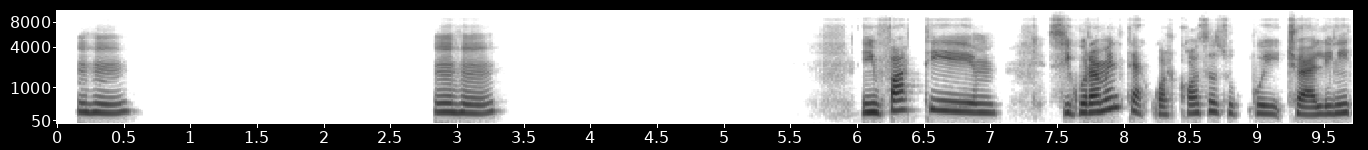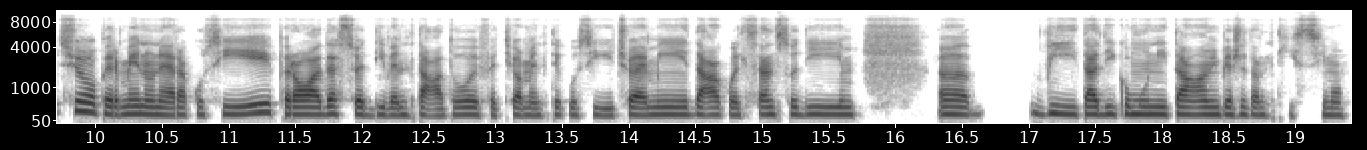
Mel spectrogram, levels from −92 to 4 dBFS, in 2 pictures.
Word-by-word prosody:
Mh-mh. 230 Hz, 0 st, -1 dB, 2.3 s
Mh-mh. 230 Hz, 0 st, 0 dB, 2.7 s
Infatti, 265 Hz, +1 st, +4 dB
mhmm, 225 Hz, -1 st, -1 dB, 0.4 s
sicuramente 240 Hz, -, +5 dB
è 220 Hz, -, -5 dB
qualcosa 215 Hz, +5 st, -1 dB
su 210 Hz, -3 st, -9 dB
cui 200 Hz, -4 st, -2 dB
cioè 190 Hz, -, +4 dB
all'inizio 220 Hz, +7 st, +2 dB
per 190 Hz, -3 st, +1 dB
me 195 Hz, +1 st, +1 dB
non 180 Hz, -2 st, +1 dB
era 170 Hz, 0 st, +1 dB
così, 190 Hz, +6 st, -2 dB
però 180 Hz, -1 st, +4 dB
adesso 185 Hz, +1 st, +1 dB
è 180 Hz, -, +3 dB
diventato 165 Hz, 0 st, -3 dB
effettivamente 165 Hz, 0 st, -4 dB
così. 165 Hz, -1 st, -8 dB
Cioè 170 Hz, +1 st, +2 dB
mi 180 Hz, +1 st, -2 dB
dà 170 Hz, 0 st, +2 dB
quel 170 Hz, -1 st, -4 dB
senso 180 Hz, +1 st, -3 dB
di, 180 Hz, 0 st, -4 dB, 0.7 s
ehm, 185 Hz, -1 st, 0 dB, 0.4 s
vita, 185 Hz, -2 st, 0 dB
di 185 Hz, +1 st, -4 dB
comunità, 185 Hz, -1 st, 0 dB
mi 180 Hz, 0 st, -1 dB
piace 180 Hz, 0 st, -3 dB
tantissimo. 165 Hz, -1 st, -8 dB
185 Hz, 110 wpm, -25 LUFS, 175-220 Hz, 2.7 s, sicuramente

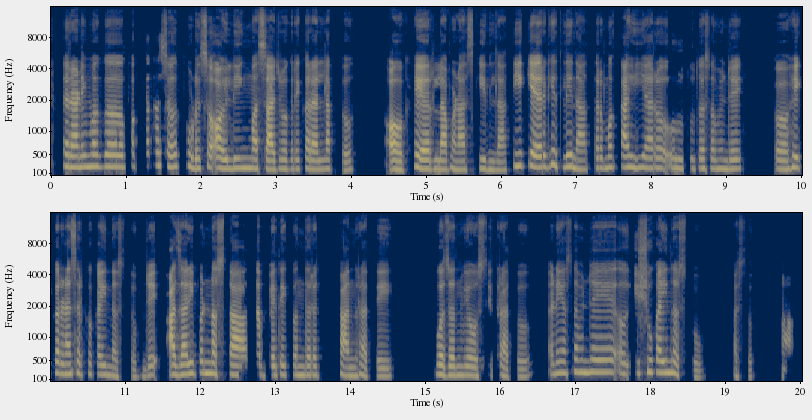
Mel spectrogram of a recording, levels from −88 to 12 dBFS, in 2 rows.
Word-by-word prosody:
तर 250 Hz, -, +3 dB
आणि 230 Hz, 0 st, +5 dB
मग 250 Hz, 0 st, 0 dB
अ, 245 Hz, -1 st, +4 dB
फक्त 255 Hz, +1 st, -9 dB
कसं 265 Hz, -3 st, -1 dB
थोडंसं 210 Hz, -1 st, 0 dB
ऑइलिंग, 210 Hz, -1 st, +3 dB
मसाज 200 Hz, -2 st, +4 dB
वगैरे 195 Hz, 0 st, -4 dB
करायला 190 Hz, -2 st, +2 dB
लागतं. 195 Hz, -3 st, -5 dB, 0.5 s
अ, -, -, +8 dB, 0.3 s
हेअरला 195 Hz, -4 st, +5 dB
म्हणा, 180 Hz, -3 st, 0 dB
स्किनला 180 Hz, -2 st, -4 dB
ती 260 Hz, 0 st, +2 dB
केअर 240 Hz, -3 st, +7 dB
घेतली 245 Hz, -2 st, -1 dB
ना, 190 Hz, -2 st, 0 dB
तर 215 Hz, 0 st, -3 dB
मग 230 Hz, -, -1 dB
काही 230 Hz, -1 st, +2 dB
यार 215 Hz, -2 st, -1 dB, 0.3 s
ऋतूत 200 Hz, +1 st, -9 dB
असं 205 Hz, 0 st, -5 dB
म्हणजे 195 Hz, 0 st, -2 dB, 0.5 s
अ, 190 Hz, -1 st, 0 dB
हे 225 Hz, 0 st, +4 dB
करण्यासारखं 220 Hz, -1 st, +1 dB
काही 205 Hz, 0 st, +1 dB
नसतं 170 Hz, -3 st, -7 dB
म्हणजे 170 Hz, +4 st, -3 dB, 0.2 s
आजारी 210 Hz, +2 st, +4 dB
पण 240 Hz, -1 st, +1 dB
नसतात 205 Hz, -3 st, +3 dB, 0.2 s
तब्येत 195 Hz, 0 st, -4 dB
एकंदरच 195 Hz, -1 st, -3 dB, 0.3 s
छान 180 Hz, -3 st, +1 dB
राहते. 170 Hz, -2 st, -5 dB, 0.6 s
वजन 190 Hz, -2 st, +2 dB
व्यवस्थित 185 Hz, +1 st, -4 dB
राहतं 165 Hz, -2 st, -5 dB, 0.3 s
आणि 230 Hz, +2 st, -3 dB
असं 240 Hz, +3 st, -4 dB
म्हणजे 255 Hz, 0 st, -1 dB
अ, 225 Hz, -, -4 dB
इश्यू 255 Hz, +3 st, -2 dB
काही 245 Hz, -1 st, +3 dB
नसतो. 175 Hz, -10 st, -4 dB, 0.4 s
असं. 160 Hz, -1 st, -13 dB, 0.4 s
हां. -, -, -10 dB
205 Hz, 155 wpm, -22 LUFS, 190-230 Hz, 0.6 s, अ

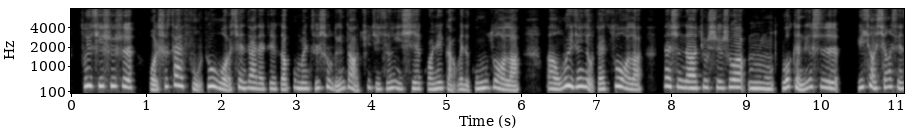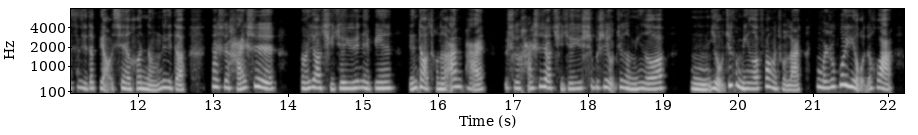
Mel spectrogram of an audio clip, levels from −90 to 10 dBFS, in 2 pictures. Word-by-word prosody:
所 295 Hz, -, +6 dB
以 310 Hz, -, +6 dB
其 300 Hz, 0 st, +2 dB
实 300 Hz, 0 st, +1 dB
是 275 Hz, -5 st, +1 dB, 0.2 s
我 175 Hz, -3 st, +1 dB
是 280 Hz, +8 st, -3 dB
在 320 Hz, 0 st, +3 dB
辅 210 Hz, -, -4 dB
助 290 Hz, -2 st, +4 dB
我 180 Hz, -5 st, +2 dB
现 215 Hz, +4 st, -1 dB
在 220 Hz, -1 st, +1 dB
的 195 Hz, -2 st, -1 dB
这 200 Hz, 0 st, -4 dB
个 185 Hz, -2 st, 0 dB
部 235 Hz, -, -8 dB
门 210 Hz, -1 st, +3 dB
直 210 Hz, +1 st, -3 dB
属 240 Hz, 0 st, -2 dB
领 175 Hz, +6 st, -2 dB
导 230 Hz, -2 st, 0 dB
去 245 Hz, -, -10 dB
进 205 Hz, -4 st, -5 dB
行 210 Hz, +4 st, -1 dB
一 -, -, 0 dB
些 205 Hz, 0 st, -1 dB
管 195 Hz, -1 st, -2 dB
理 210 Hz, +2 st, +3 dB
岗 180 Hz, -6 st, -5 dB
位 185 Hz, -, -2 dB
的 165 Hz, -, -3 dB
工 210 Hz, +9 st, +1 dB
作 225 Hz, -5 st, 0 dB
了， 160 Hz, 0 st, +1 dB, 0.3 s
呃， 205 Hz, -2 st, +1 dB
我 275 Hz, +11 st, +5 dB
已 310 Hz, -, +9 dB
经 285 Hz, +1 st, +5 dB
有 265 Hz, -, +2 dB
在 190 Hz, 0 st, +1 dB
做 225 Hz, +4 st, +2 dB
了。 175 Hz, -2 st, -1 dB, 0.3 s
但 295 Hz, -1 st, +3 dB
是 270 Hz, -1 st, -1 dB
呢 230 Hz, -2 st, +4 dB
就 230 Hz, +3 st, -3 dB
是 240 Hz, -1 st, -2 dB
说， 255 Hz, +2 st, +2 dB
嗯， 215 Hz, -3 st, +3 dB
我 245 Hz, +4 st, +4 dB
肯 200 Hz, -, +1 dB
定 220 Hz, +10 st, 0 dB
是 250 Hz, -6 st, -1 dB, 0.2 s
比 245 Hz, -, -2 dB
较 270 Hz, +3 st, +1 dB
相 255 Hz, +4 st, -1 dB
信 245 Hz, -6 st, -1 dB
自 220 Hz, +4 st, -8 dB
己 220 Hz, -4 st, -2 dB
的 220 Hz, -, -2 dB
表 220 Hz, -2 st, -4 dB
现 215 Hz, -5 st, 0 dB
和 210 Hz, +2 st, -1 dB
能 185 Hz, -2 st, +1 dB
力 240 Hz, -1 st, 0 dB
的， 180 Hz, -4 st, -2 dB, 0.3 s
但 275 Hz, -1 st, -1 dB
是 250 Hz, -2 st, -4 dB
还 210 Hz, -1 st, 0 dB
是， 235 Hz, -6 st, +1 dB, 0.3 s
呃， 215 Hz, 0 st, +2 dB
要 235 Hz, -1 st, +1 dB
取 225 Hz, -3 st, -5 dB
决 215 Hz, +3 st, 0 dB
于 215 Hz, +2 st, +2 dB
那 225 Hz, -3 st, 0 dB
边 220 Hz, +2 st, 0 dB, 0.2 s
领 200 Hz, +4 st, 0 dB
导 245 Hz, -4 st, +2 dB
层 195 Hz, 0 st, -3 dB
的 190 Hz, -, +4 dB
安 270 Hz, +6 st, 0 dB
排， 205 Hz, -5 st, -3 dB, 0.2 s
就 -, -, -10 dB
是 225 Hz, -1 st, -4 dB
还 220 Hz, +1 st, -4 dB
是 245 Hz, +5 st, -3 dB
要 270 Hz, -4 st, +2 dB
取 230 Hz, -3 st, -8 dB
决 200 Hz, +1 st, -2 dB
于 210 Hz, -, -1 dB
是 225 Hz, +4 st, -7 dB
不 240 Hz, -, -5 dB
是 255 Hz, +2 st, -2 dB
有 230 Hz, -, -2 dB
这 255 Hz, -, -4 dB
个 225 Hz, -, +1 dB
名 200 Hz, +2 st, +2 dB
额 205 Hz, +3 st, +1 dB, 0.3 s
嗯， 180 Hz, -3 st, +3 dB
有 215 Hz, -, +2 dB
这 325 Hz, -, 0 dB
个 325 Hz, -, +2 dB
名 205 Hz, -4 st, +2 dB
额 200 Hz, -, 0 dB
放 230 Hz, 0 st, 0 dB
出 200 Hz, -2 st, -6 dB
来， 160 Hz, +1 st, -1 dB, 0.2 s
那 275 Hz, -, -2 dB
么 240 Hz, -, +1 dB
如 265 Hz, +3 st, 0 dB
果 345 Hz, +4 st, +1 dB
有 275 Hz, -6 st, +3 dB
的 220 Hz, -, -5 dB
话， 225 Hz, -6 st, +1 dB
220 Hz, 315 characters per minute, -19 LUFS, 200-255 Hz, 0.3 s, 已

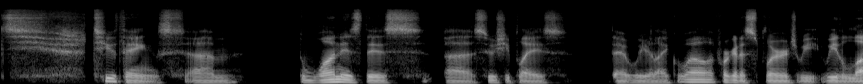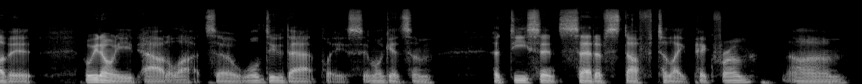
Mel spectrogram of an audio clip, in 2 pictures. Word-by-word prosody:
tw 410 Hz, 0 st, -2 dB, 0.5 s
2 150 Hz, -5 st, +2 dB
things. 80 Hz, -, -2 dB
Um, 85 Hz, +3 st, -6 dB, 0.6 s
the -, -, -5 dB
1 105 Hz, +6 st, +4 dB
is 100 Hz, -4 st, +2 dB
this, 85 Hz, -2 st, +1 dB, 0.2 s
uh, 80 Hz, -2 st, -3 dB
sushi 90 Hz, +4 st, -3 dB
place 75 Hz, -2 st, -4 dB, 0.4 s
that 80 Hz, -2 st, -3 dB
we're 80 Hz, -2 st, -4 dB
like, 75 Hz, +1 st, -6 dB
"Well, 110 Hz, -2 st, +2 dB
if 105 Hz, -, -10 dB
we're 100 Hz, -, +2 dB
gonna 85 Hz, -5 st, +2 dB
splurge," 80 Hz, -1 st, +1 dB
we 75 Hz, -2 st, -5 dB
we 85 Hz, -, +2 dB
love 75 Hz, -1 st, +3 dB
it, -, -, 0 dB, 0.5 s
but 100 Hz, -, +5 dB
we 105 Hz, -, +9 dB
don't 85 Hz, -6 st, +8 dB
eat 75 Hz, +1 st, -2 dB
out -, -, +2 dB
a -, -, -3 dB
lot, -, -, -5 dB
so 75 Hz, 0 st, -2 dB
we'll 85 Hz, +3 st, -3 dB
do 80 Hz, 0 st, -1 dB
that 70 Hz, -2 st, +1 dB
place, -, -, -3 dB
and 80 Hz, -, -4 dB
we'll 80 Hz, -, -2 dB
get -, -, -2 dB
some 75 Hz, 0 st, -3 dB, 0.6 s
a -, -, +4 dB
decent 95 Hz, -4 st, +3 dB
set 80 Hz, -1 st, +6 dB
of 75 Hz, -, +3 dB
stuff -, -, +3 dB
to, -, -, -1 dB
like, -, -, -1 dB
pick -, -, -2 dB
from. 95 Hz, +4 st, -1 dB, 0.3 s
Um, 75 Hz, -1 st, -4 dB
80 Hz, 170 wpm, -26 LUFS, 75-95 Hz, 0.6 s, we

